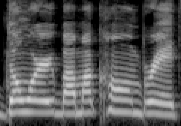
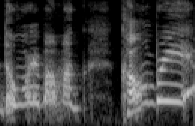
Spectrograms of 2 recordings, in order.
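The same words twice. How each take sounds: First: "Don't worry about my cornbread" said tough and plain; hardcore. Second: "don't worry about my cornbread" squeaked high and scared; mock frightened squeak. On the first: Retold or imitated. Recalling acting hardcore in jail, tough attitude. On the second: Mocking her own tough line with a frightened high squeak. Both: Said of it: "I went from hardcore".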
